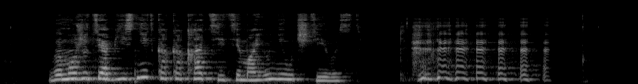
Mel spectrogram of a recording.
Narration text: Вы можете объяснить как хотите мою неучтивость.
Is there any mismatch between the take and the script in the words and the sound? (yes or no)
yes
